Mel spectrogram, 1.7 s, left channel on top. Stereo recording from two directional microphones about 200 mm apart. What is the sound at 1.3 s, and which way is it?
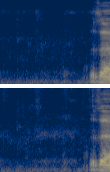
Speech, centre (ahead or behind).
